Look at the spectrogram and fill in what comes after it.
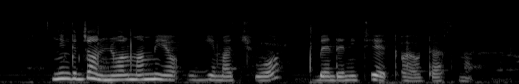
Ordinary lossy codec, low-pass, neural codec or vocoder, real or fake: none; none; none; real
